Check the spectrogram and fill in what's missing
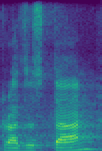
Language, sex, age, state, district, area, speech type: Bodo, male, 30-45, Assam, Chirang, rural, spontaneous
